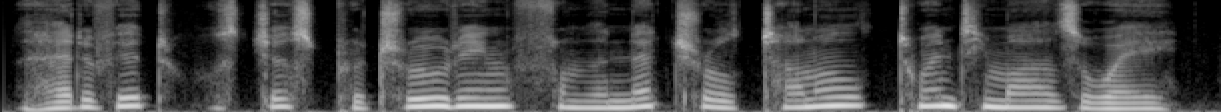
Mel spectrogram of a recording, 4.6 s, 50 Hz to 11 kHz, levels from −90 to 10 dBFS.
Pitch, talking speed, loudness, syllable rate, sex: 205 Hz, 185 wpm, -15 LUFS, 5.2 syllables/s, female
